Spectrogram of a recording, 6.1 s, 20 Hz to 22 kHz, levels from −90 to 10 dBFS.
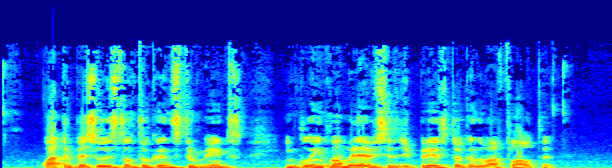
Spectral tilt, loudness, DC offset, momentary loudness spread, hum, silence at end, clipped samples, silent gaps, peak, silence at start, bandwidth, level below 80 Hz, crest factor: -5.5 dB/octave; -13 LUFS; under 0.1%; 8 LU; none; 0.6 s; under 0.1%; none; 0 dBFS; 0.45 s; 16.5 kHz; -48 dBFS; 14 dB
